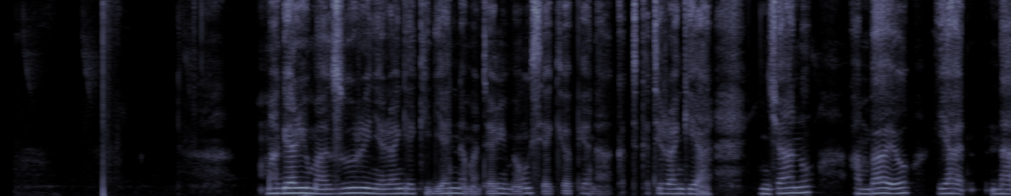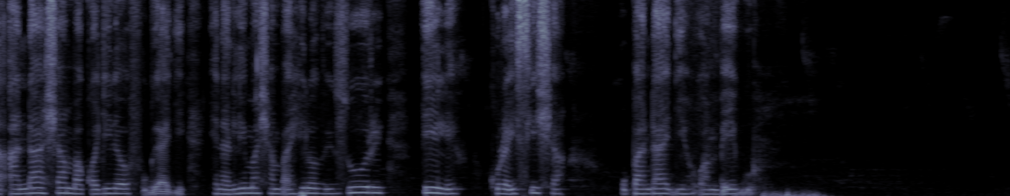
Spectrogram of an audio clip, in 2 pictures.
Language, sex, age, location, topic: Swahili, female, 18-24, Dar es Salaam, agriculture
